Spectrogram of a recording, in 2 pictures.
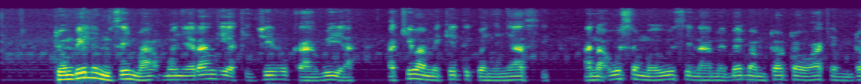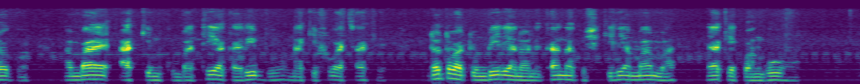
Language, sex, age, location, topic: Swahili, male, 18-24, Nairobi, government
